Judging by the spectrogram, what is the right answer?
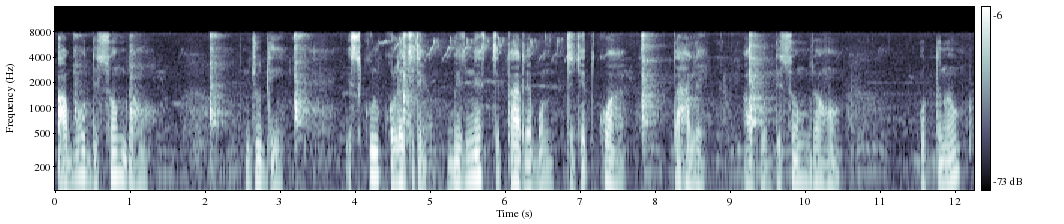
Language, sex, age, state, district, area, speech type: Santali, male, 30-45, West Bengal, Paschim Bardhaman, urban, spontaneous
